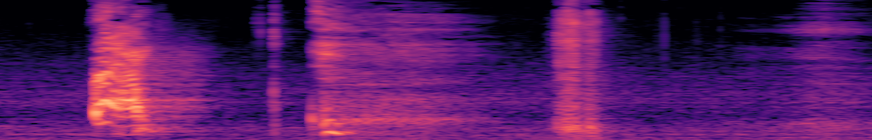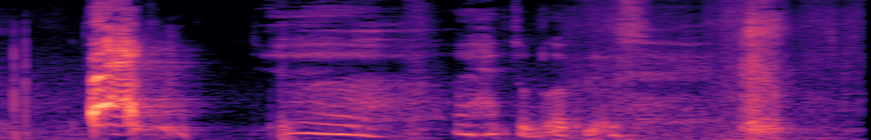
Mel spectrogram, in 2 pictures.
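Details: Person with really bad allergies: two forceful sneezes with sharp explosive bursts, plus sniffing and brief voiced sounds between; repeated allergic sneezing.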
